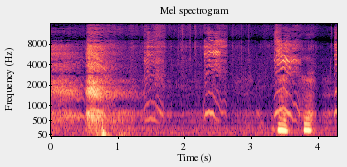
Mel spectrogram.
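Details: Mother cat with newborn kittens, asking for help: a breathy burst, then a few short arched meows spaced about a second apart, ending with two brief low thuds and a final rising squeak.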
